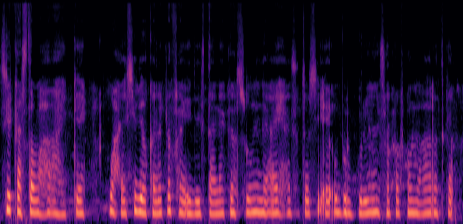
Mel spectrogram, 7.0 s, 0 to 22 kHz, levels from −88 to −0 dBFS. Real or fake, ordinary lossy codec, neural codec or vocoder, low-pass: fake; none; codec, 44.1 kHz, 2.6 kbps, SNAC; none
